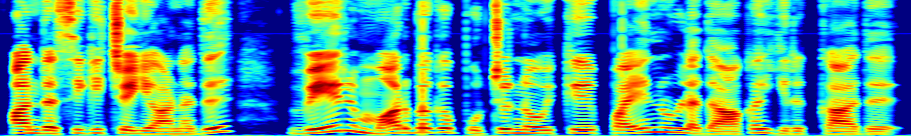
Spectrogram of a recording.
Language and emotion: Tamil, neutral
